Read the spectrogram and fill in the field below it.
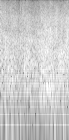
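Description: Audience applause at a Korea University middle school speaking contest, a steady burst of clapping from a crowd filling the hall, sustained and even throughout.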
